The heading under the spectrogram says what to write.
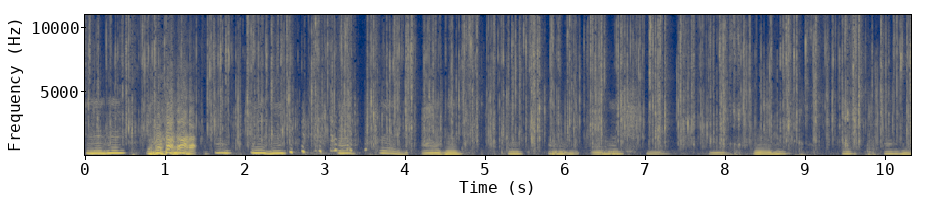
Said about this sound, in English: Yeah, crunching on a bottle? That's skill.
